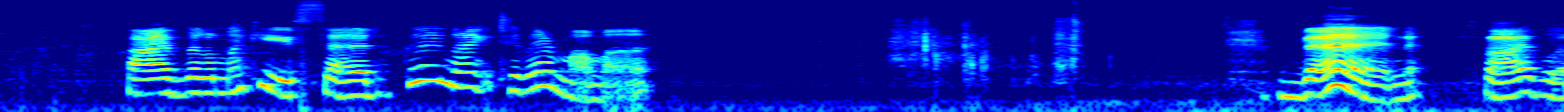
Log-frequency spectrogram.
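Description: A woman reads aloud close by in an expressive voice.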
